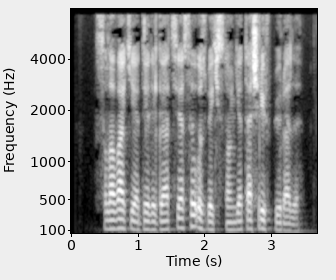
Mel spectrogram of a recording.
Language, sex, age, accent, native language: Uzbek, male, 18-24, Xorazm, Uzbek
